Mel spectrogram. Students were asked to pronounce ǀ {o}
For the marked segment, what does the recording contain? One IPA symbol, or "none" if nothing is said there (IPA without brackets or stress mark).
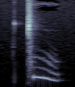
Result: u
